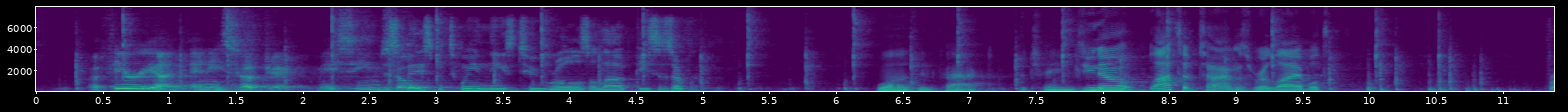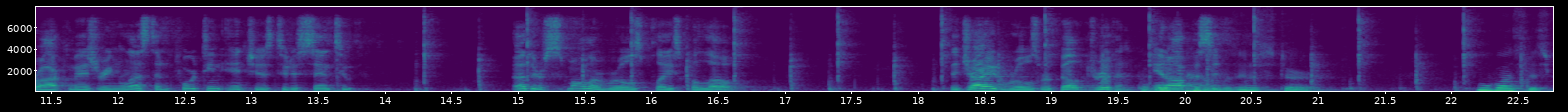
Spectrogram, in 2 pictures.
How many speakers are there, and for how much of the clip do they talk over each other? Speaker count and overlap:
four, about 8%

